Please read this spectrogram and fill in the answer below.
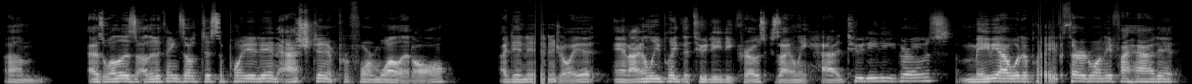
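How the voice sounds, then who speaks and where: A hoarse young man, having lost his voice, casually reviewing his card game deck with rambling fillers and restarts. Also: mid-range voice, moderate pace, a bit bright.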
